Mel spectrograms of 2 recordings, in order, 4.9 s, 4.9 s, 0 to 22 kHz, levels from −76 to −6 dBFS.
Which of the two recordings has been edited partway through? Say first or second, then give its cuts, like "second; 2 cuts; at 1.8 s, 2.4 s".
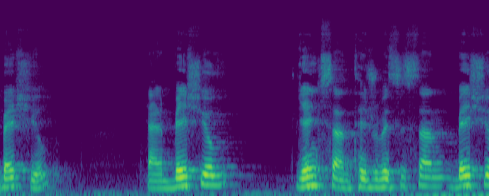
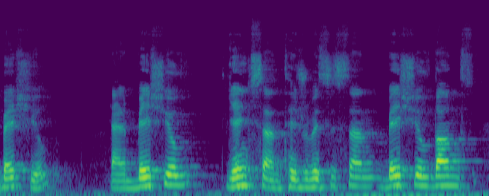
second; 2 cuts; at 1.0 s, 2.2 s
